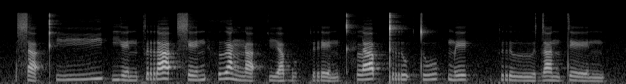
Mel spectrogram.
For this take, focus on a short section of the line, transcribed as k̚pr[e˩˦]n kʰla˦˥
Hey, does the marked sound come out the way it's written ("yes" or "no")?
yes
